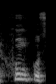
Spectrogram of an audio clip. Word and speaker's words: Juncus: Probablemente Juncus en español, sí, con pronunciación español.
